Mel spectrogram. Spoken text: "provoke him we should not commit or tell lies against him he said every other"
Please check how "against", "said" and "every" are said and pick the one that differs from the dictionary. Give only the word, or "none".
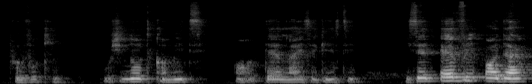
none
